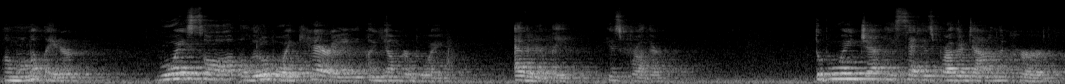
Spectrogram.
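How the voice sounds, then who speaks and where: A middle-aged woman delivering a sermon with storytelling in a measured, expressive way, with deliberate phrasing. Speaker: preacher. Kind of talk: sermon with storytelling, read from notes. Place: small indoor church room, at a pulpit. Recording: distant mic, very echoey room, rumbly noise.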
